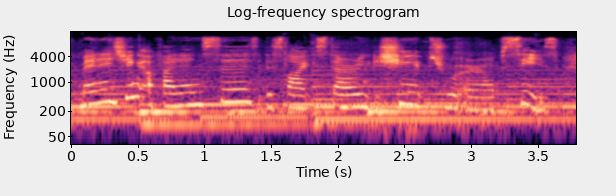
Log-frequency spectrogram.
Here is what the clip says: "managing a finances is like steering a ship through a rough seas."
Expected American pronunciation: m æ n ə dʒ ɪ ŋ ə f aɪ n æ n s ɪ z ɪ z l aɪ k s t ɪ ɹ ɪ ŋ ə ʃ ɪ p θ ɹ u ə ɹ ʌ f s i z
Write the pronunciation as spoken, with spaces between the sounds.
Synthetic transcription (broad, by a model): m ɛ n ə dʒ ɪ ŋ ə f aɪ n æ n s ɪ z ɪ s l aɪ k s t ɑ ɹ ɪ ŋ ə ʃ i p t ɹ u ə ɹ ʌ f s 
